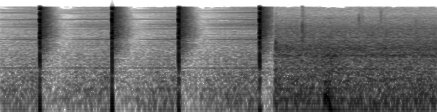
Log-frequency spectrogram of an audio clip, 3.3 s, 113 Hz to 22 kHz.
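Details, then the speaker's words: Simplex 35mm cinema projector xenon lamp ignitor under repair, adjusted spark gap: four sharp dry snaps half a second apart, output too low, should spark about 3 cm for the required ~30 kV; weak ignitor spark. "that's a little better still not getting much voltage out of it"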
